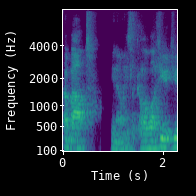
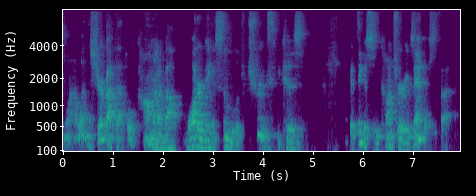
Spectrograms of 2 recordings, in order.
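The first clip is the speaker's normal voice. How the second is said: sheepish, soft, trying-to-be-nice hedging tone; 8 dB quieter than usual. Retelling a guy's polite objection after a service: imitating Ian speaking sheepishly. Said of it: "he's sheepishly, he's trying to be nice".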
